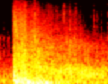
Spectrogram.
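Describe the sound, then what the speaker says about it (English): Sudden burst of gunfire in the video game Fallout New Vegas, a sharp loud onset followed by a rumbling rattle of shots that slowly fades. "Who's shooting?"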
